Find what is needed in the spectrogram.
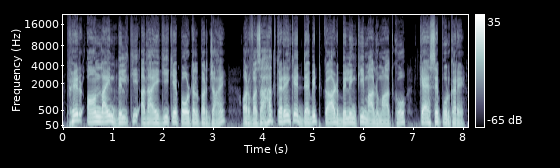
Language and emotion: Urdu, neutral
